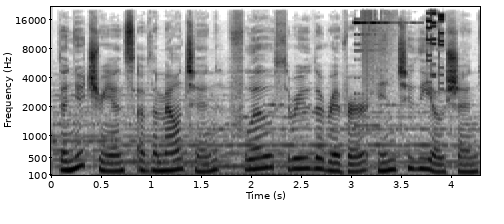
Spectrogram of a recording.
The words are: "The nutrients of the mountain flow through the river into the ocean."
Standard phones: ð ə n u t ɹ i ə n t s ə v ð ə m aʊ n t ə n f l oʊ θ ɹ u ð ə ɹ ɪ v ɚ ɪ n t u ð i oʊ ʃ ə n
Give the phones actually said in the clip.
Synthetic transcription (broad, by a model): ð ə n u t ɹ i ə n t s ə v ð ə m aʊ n t ə n f l oʊ θ ɹ u ð ə ɹ ɪ v ɚ ɪ n t u ð i oʊ ʃ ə n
